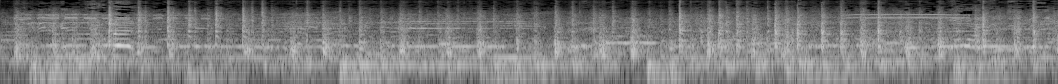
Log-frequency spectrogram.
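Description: Fast drumming music: dense, rapid drum strokes with a held, wavering tune over them.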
